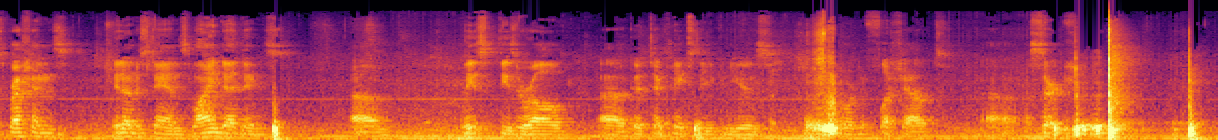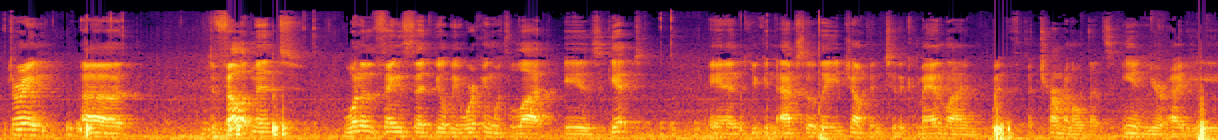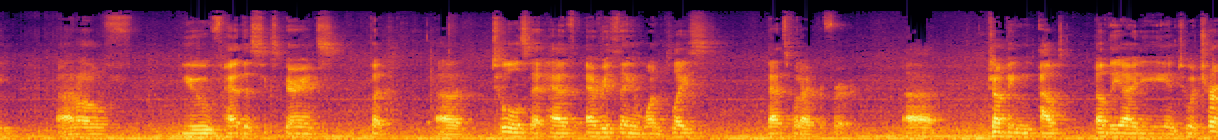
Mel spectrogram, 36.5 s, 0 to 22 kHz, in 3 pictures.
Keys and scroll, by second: 20.3 alt+F12.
